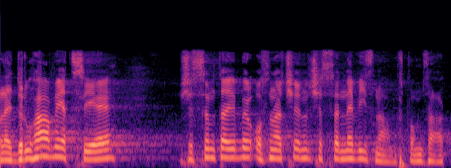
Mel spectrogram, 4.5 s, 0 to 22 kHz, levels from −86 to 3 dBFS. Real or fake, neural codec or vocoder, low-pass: real; none; 7.2 kHz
